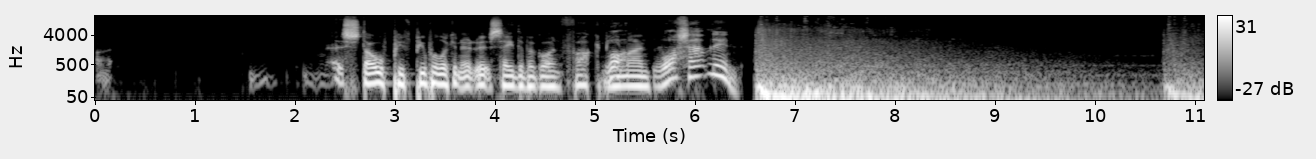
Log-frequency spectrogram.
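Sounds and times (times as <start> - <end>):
explosion boom with low rumble: 6.6 - 11.0.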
